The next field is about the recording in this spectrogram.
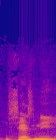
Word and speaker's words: Szczęsny: Szczęsny, yo digo Szczęsny, porque es lo que leo. ¿Cómo es la pronunciación correcta? – ¿Cómo?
